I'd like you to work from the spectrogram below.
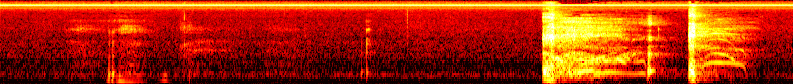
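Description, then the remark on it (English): A few faint throaty sounds give way to a loud, harsh cough burst, followed by two more sharp coughs, with no talking in between. “Well, now it's coming coughing again.”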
